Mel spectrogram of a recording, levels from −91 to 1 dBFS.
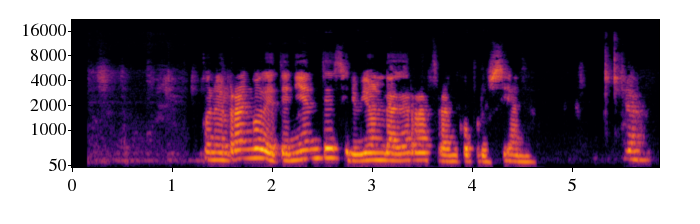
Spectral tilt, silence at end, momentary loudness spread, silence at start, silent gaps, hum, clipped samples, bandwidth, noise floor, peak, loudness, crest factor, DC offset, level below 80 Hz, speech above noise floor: -5 dB/octave; 0.1 s; 11 LU; 0.25 s; none; none; under 0.1%; 10 kHz; -62 dBFS; -6 dBFS; -22 LUFS; 18 dB; under 0.1%; -68 dBFS; 41 dB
